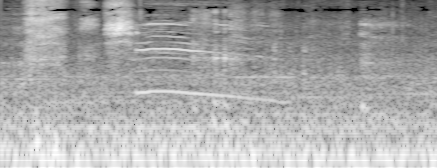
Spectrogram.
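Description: A young man giggles close by, trying to stifle his laughter.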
